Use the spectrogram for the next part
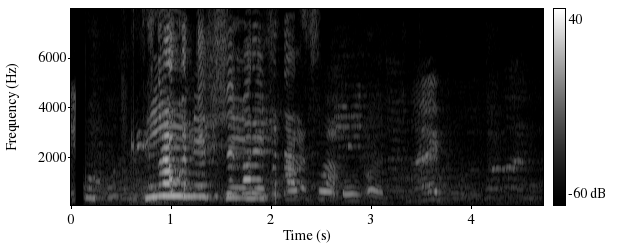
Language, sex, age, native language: Icelandic, female, 10, Icelandic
